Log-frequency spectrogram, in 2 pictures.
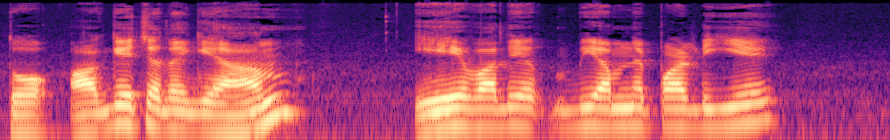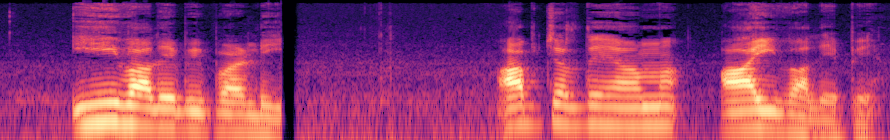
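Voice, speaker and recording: A man's voice: on the high side, takes it slowly, long pauses, smooth. A male teacher leading a phonics drill, spelling out each word letter by letter and then saying it.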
